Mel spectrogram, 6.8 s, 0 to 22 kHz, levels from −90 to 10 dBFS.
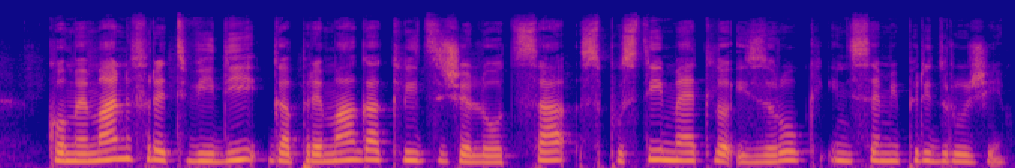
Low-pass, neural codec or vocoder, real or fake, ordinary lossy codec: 14.4 kHz; none; real; Opus, 64 kbps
